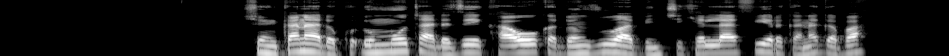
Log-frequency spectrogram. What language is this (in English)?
Hausa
